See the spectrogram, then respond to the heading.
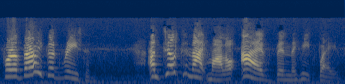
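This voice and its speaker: A brassy American showgirl in an old radio crime drama. Her voice is high and very sharp, swinging lively in pitch. She is sassy, scheming and defiant, a tough talker. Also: moderate pace, heavily acted, rough recording. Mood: cool, menacing. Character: brassy, hard-edged female nightclub performer, scheming and defiant. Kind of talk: 1940s radio noir acting.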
